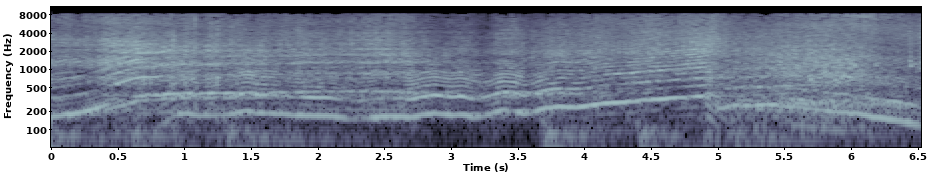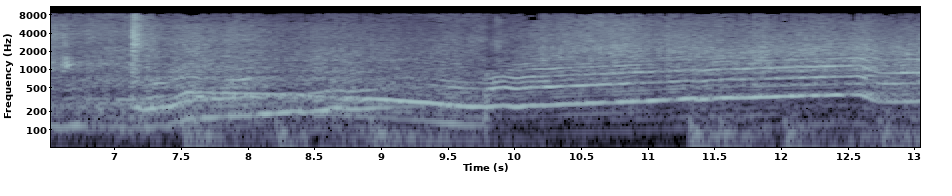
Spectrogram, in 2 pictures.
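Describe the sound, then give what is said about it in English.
Powerful exotic sports car engines rev loudly and accelerate hard at top speed around a quiet Beverly Hills neighborhood, their pitch climbing, dropping and surging again through gear changes in a sustained roar with no talking. “Recently, these scumbags from Qatar decided to drive their exotic cars at top speeds around a quiet Beverly Hills neighborhood.”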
